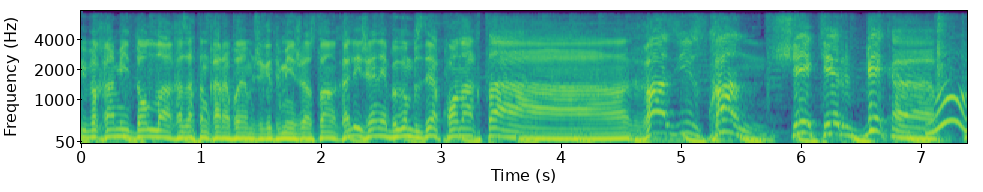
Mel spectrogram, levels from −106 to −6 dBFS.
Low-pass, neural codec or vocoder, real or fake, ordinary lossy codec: 7.2 kHz; none; real; none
